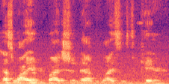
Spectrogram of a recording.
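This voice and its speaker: A man co-hosting a casual podcast, reasoning out his views in a measured way. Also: fairly high pitch, fairly even intonation, noisy background. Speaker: podcast co-host. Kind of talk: casual chat.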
